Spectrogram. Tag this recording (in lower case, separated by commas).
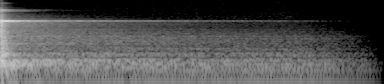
musical instrument, music, piano, keyboard (musical)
